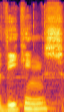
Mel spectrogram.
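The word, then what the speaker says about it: Wiking: We'll send in the Vikings and or the Vikings. Actually, I think the W in German is pronounced as a V, so it would be the Viking division.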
